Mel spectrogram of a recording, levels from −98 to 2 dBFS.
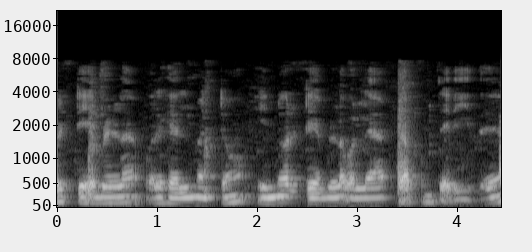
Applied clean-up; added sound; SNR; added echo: classical method log-MMSE.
